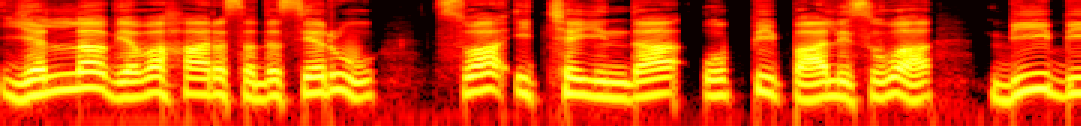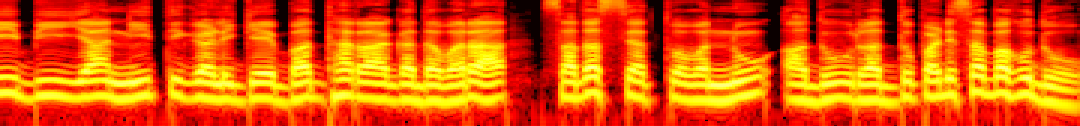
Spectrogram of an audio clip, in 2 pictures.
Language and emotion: Kannada, neutral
